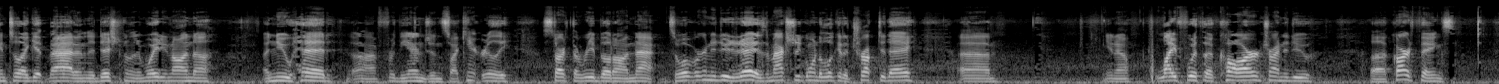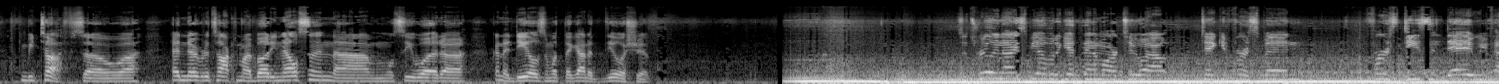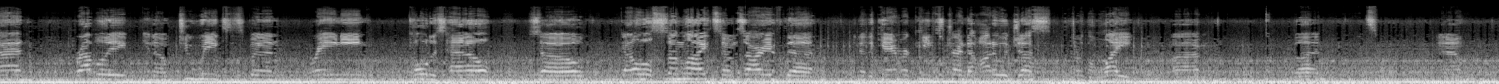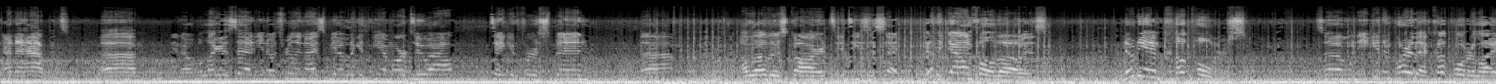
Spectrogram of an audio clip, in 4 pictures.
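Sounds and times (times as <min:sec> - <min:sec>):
car engine heard from cabin: 0:22.8 - 0:59.9.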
